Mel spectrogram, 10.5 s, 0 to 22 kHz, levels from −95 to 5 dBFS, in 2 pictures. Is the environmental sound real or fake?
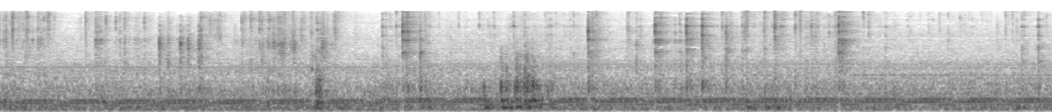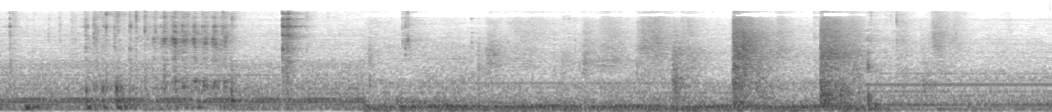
real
